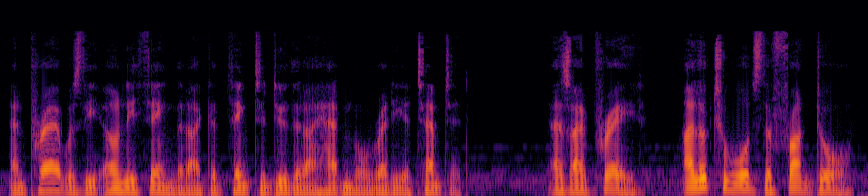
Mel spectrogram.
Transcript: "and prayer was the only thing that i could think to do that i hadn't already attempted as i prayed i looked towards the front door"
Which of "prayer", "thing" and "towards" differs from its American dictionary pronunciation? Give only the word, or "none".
none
